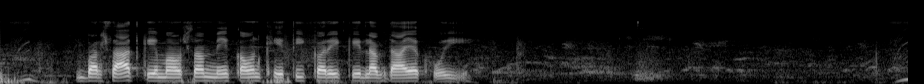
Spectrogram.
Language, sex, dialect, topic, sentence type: Bhojpuri, female, Western, agriculture, question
